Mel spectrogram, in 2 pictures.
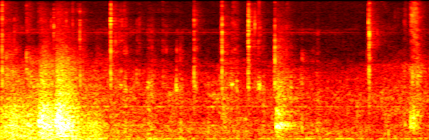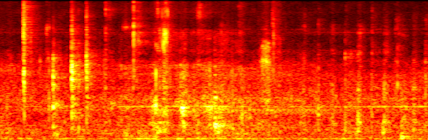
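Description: A person chewing food close to the microphone: scattered wet mouth clicks and smacks, busier in the first second.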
